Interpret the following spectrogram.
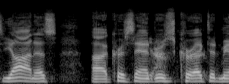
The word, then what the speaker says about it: Giannis: okay so Giannis Giannis who I used to call Giannis but it's Yannis uh Chris Andrews corrected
